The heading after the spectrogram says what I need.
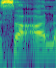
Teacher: حمزہ کو اس کے اپنے مخرج اور الف کے مخرج کے درمیان پڑھنا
